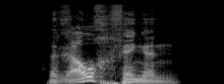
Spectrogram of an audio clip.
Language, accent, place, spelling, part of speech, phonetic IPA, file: German, Germany, Berlin, Rauchfängen, noun, [ˈʁaʊ̯xˌfɛŋən], De-Rauchfängen.ogg
- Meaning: dative plural of Rauchfang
